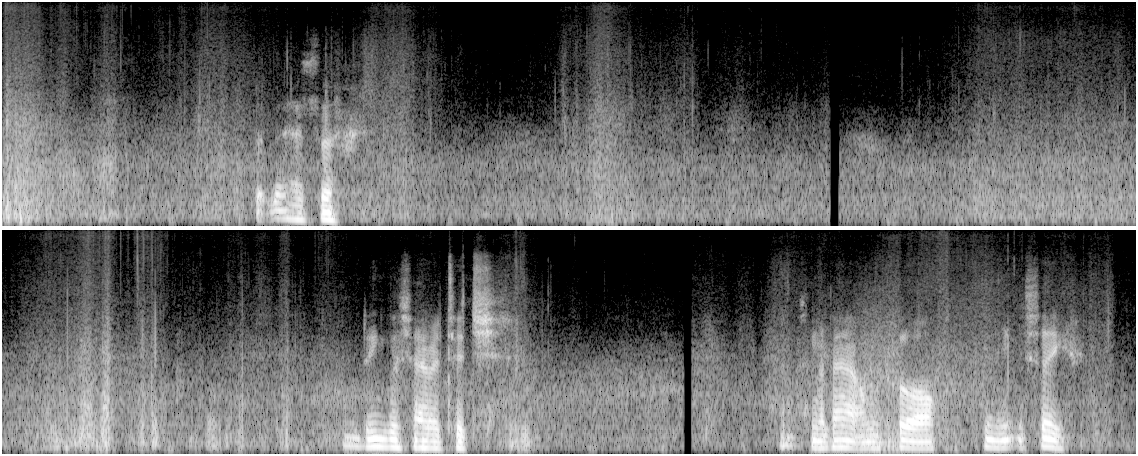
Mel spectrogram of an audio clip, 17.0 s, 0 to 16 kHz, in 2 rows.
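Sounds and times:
soft knocks and rustling: 7.3 - 10.9.

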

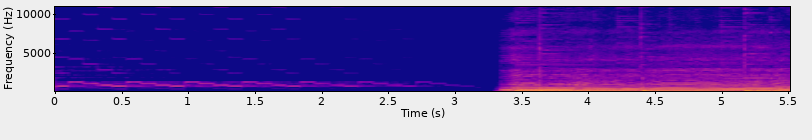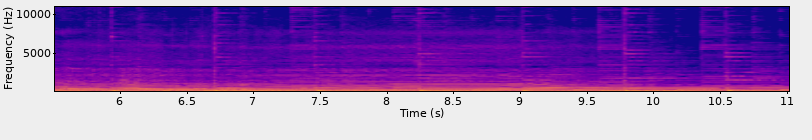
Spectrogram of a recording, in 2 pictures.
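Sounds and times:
simple electronic melody: 0.0 - 11.0.

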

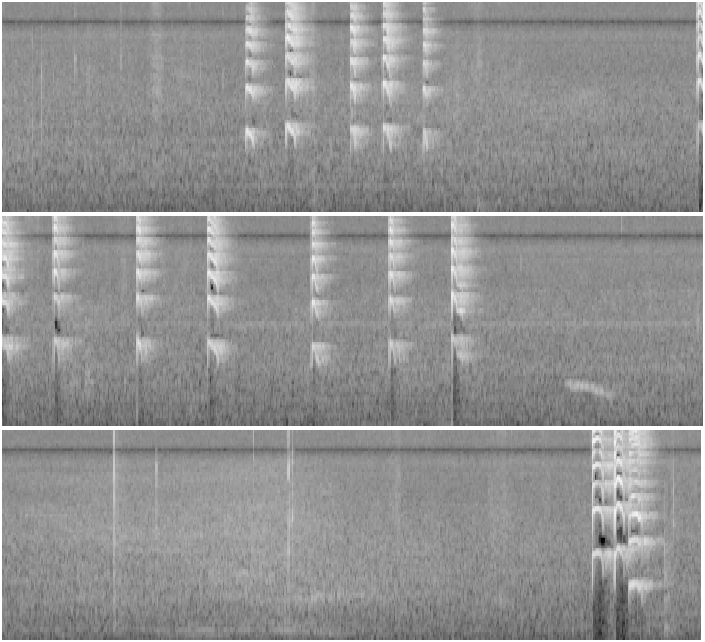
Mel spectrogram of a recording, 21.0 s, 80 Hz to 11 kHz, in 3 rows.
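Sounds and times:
toy squeaker squeaks: 2.4 - 4.4, 7.0 - 7.8, 8.4 - 9.4, 10.1 - 11.8, 19.9 - 20.7.

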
